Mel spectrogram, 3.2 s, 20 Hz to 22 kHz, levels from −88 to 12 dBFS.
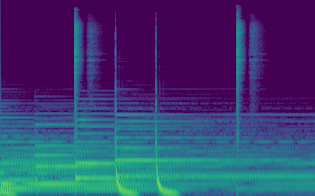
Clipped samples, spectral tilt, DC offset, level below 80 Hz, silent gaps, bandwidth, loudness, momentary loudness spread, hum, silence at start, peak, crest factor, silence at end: under 0.1%; -6.5 dB/octave; under 0.1%; -30 dBFS; none; 19 kHz; -19 LUFS; 14 LU; none; 0 s; 0 dBFS; 18 dB; 0 s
